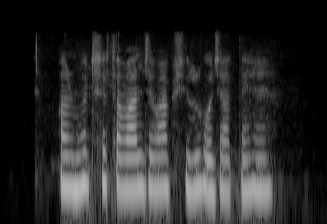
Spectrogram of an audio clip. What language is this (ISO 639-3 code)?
urd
